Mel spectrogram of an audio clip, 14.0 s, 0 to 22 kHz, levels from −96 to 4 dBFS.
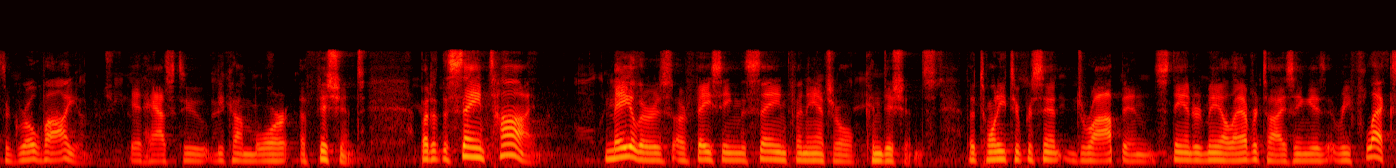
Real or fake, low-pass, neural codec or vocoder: real; 7.2 kHz; none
